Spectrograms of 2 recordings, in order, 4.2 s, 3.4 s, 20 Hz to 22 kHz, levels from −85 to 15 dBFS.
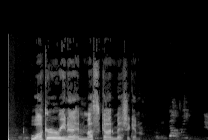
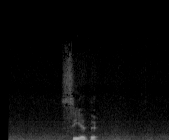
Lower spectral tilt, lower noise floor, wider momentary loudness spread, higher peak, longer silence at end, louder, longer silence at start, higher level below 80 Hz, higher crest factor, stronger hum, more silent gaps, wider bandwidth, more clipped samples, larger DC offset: second, -4 dB/octave vs -7 dB/octave; about the same, -57 dBFS vs -57 dBFS; about the same, 25 LU vs 26 LU; first, 0 dBFS vs -14 dBFS; second, 0.7 s vs 1.45 s; first, -15 LUFS vs -28 LUFS; second, 0.6 s vs 1.3 s; first, -48 dBFS vs -60 dBFS; about the same, 16 dB vs 20 dB; neither; neither; about the same, 15 kHz vs 14.5 kHz; neither; neither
